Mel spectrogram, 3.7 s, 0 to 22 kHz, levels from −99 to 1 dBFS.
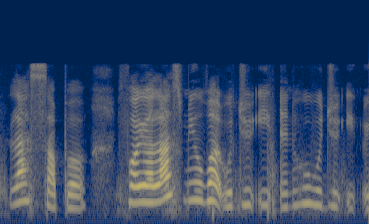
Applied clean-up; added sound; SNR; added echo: none; none; none; none.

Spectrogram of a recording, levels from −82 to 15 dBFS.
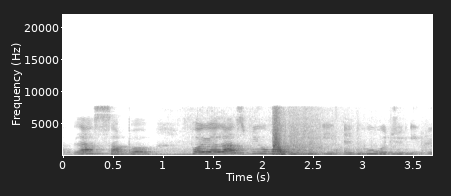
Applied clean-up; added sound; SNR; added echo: none; Car; 6 dB; reverberation time 0.6 s.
